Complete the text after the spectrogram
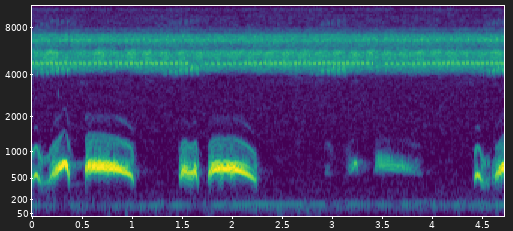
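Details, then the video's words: Spotted dove call played to lure wild doves and excite rivals; hooked rising notes each followed by a drawn-out mellow coo, a faint quiet note midway, then another rising note, steady hiss throughout. "SUARA BURUNG TEKUKUR UNTUK PIKAT DAN PANCINGAN"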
